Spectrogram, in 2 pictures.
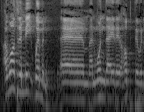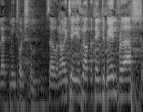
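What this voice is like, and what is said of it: Irish accent. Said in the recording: “you had an Irish accent ... it's difficult to have phone sex in this accent ... That thing about the Irish accent being sexy”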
